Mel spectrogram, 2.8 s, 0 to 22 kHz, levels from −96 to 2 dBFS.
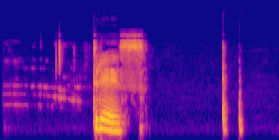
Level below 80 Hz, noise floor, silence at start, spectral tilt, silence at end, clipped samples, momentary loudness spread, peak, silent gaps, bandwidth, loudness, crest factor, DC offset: -62 dBFS; -78 dBFS; 0.6 s; -3 dB/octave; 0.35 s; under 0.1%; 22 LU; -2 dBFS; none; 9.6 kHz; -17 LUFS; 20 dB; under 0.1%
